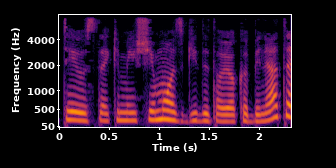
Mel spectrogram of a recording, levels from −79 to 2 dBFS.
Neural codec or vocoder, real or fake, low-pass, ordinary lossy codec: codec, 24 kHz, 0.5 kbps, DualCodec; fake; 7.2 kHz; MP3, 32 kbps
